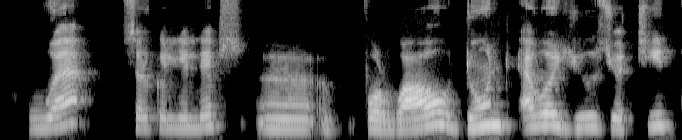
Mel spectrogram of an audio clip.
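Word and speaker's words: و: Wow has a articulation point of only the lips has to be circled. Only the lips has to be circled to pronounce wow.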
